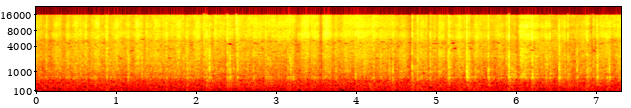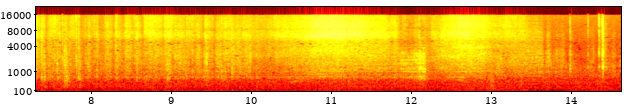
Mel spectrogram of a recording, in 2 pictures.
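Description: Fingertips and nails tap and rub across the paper pages of an open softcover comic book, making quick, dry crinkling taps and scratches. The sound is high and bright with no low end. Around 11 and 13 seconds it swells into louder, hissy rubbing.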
